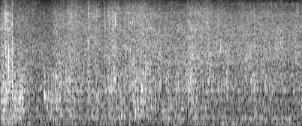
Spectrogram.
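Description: Rushing water of a forest waterfall and its stream, a steady noise.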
